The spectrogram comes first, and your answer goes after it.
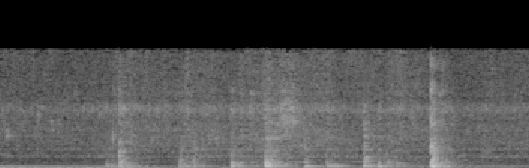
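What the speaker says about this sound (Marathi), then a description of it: "आता हा जो पिठीचा चमचा आहे त्याने मी थोडा एकत्र करून घेणार आहे" A spoon stirs a kulith (horse gram) flour paste mixture in a pan, making soft scraping strokes and a few sharper knocks over a low, steady sizzle.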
